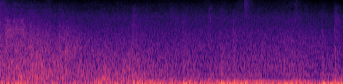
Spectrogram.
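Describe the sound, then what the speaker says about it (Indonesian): A strengthening storm fills the air with a steady, heavy roar of thunder and wind that never lets up, with no gaps of quiet. "Ketika badai semakin kuat"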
